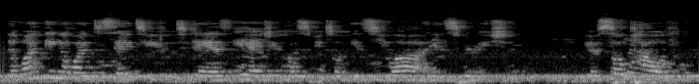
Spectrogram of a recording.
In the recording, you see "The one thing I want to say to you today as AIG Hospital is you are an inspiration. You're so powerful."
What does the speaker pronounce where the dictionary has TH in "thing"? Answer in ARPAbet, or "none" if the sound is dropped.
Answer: TH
